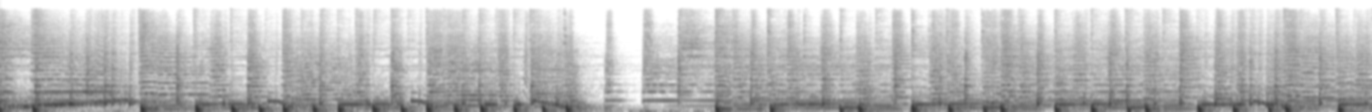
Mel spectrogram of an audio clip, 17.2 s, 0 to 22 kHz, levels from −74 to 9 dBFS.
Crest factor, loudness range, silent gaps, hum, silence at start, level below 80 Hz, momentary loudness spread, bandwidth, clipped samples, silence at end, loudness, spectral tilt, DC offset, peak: 18 dB; 3 LU; none; none; 0 s; -22 dBFS; 6 LU; 17 kHz; under 0.1%; 0 s; -20 LUFS; -5.5 dB/octave; under 0.1%; 0 dBFS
